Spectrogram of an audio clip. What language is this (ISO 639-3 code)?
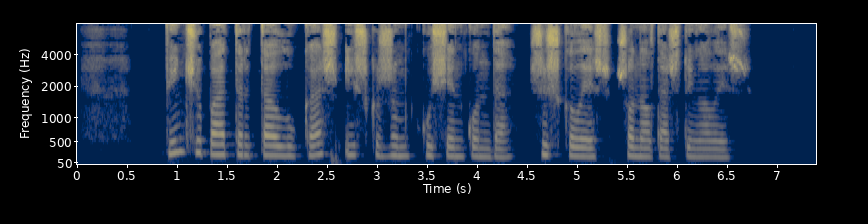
chm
